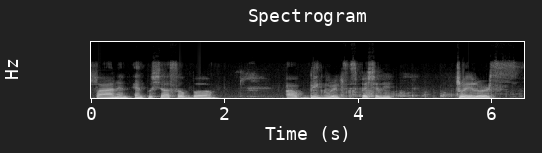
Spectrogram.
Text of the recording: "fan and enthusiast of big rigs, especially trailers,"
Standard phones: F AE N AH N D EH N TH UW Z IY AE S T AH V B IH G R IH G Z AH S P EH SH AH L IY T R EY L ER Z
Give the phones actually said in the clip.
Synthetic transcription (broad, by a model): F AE N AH N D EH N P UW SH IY S AH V B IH G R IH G S AH S P EH SH AH L IY T R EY L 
